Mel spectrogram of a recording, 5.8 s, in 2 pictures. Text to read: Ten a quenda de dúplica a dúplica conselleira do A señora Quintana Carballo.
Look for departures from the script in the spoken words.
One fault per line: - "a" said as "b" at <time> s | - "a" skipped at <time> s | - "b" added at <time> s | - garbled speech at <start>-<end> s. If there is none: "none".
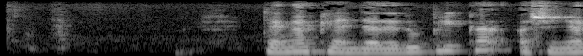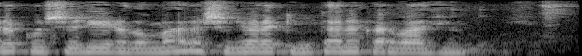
- "dúplica" said as "señora" at 2.7 s
- "Mar" added at 3.7 s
